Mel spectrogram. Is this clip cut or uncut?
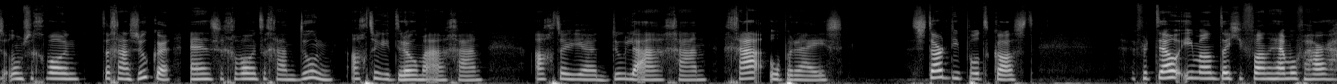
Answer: cut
